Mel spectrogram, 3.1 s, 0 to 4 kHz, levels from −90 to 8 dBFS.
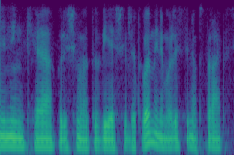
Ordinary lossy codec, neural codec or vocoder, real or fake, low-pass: Opus, 16 kbps; codec, 24 kHz, 3.1 kbps, DualCodec; fake; 3.6 kHz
